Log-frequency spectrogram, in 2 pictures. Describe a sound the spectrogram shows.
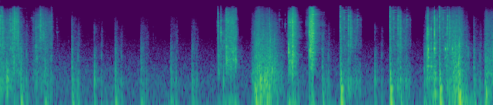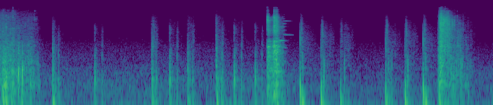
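Footsteps run quickly across a hard surface.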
